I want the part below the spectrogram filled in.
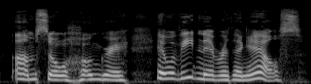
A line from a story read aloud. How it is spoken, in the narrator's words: he replied mournfully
